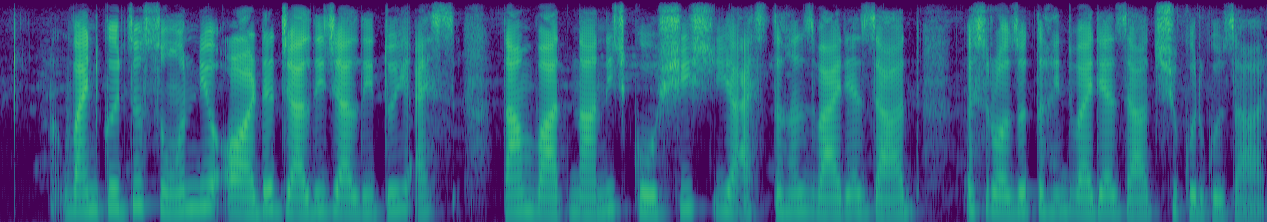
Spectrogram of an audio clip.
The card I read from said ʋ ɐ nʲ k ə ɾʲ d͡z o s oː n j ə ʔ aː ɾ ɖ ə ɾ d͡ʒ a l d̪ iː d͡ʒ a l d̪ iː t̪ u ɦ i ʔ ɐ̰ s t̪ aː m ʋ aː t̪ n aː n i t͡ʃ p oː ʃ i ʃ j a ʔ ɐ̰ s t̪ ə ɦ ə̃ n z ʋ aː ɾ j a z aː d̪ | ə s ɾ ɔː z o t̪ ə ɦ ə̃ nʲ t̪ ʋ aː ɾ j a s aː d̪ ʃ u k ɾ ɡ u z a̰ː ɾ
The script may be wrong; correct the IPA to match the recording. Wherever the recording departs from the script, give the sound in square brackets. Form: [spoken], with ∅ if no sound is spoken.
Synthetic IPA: ʋ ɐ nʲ k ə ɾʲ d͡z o s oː n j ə ʔ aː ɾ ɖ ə ɾ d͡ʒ a l d̪ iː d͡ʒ a l d̪ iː t̪ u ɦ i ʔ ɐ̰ s t̪ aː m ʋ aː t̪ n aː n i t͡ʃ [k] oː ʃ i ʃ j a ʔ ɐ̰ s t̪ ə ɦ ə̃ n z ʋ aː ɾ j a z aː d̪ | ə s ɾ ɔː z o t̪ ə ɦ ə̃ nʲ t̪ ʋ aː ɾ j a [z] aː d̪ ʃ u k ɾ ɡ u z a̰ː ɾ

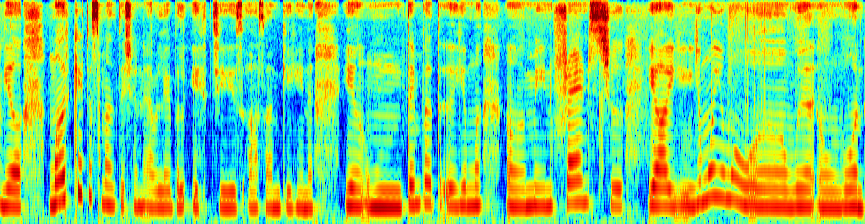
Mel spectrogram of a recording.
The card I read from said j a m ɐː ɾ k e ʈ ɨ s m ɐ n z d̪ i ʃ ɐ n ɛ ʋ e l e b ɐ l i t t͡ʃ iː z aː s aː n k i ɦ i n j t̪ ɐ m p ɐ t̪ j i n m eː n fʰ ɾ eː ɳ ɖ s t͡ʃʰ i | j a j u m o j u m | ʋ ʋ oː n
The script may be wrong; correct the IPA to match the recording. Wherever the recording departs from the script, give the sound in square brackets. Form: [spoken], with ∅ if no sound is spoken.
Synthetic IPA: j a m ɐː ɾ k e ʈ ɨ s m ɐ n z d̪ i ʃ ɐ n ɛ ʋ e l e b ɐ l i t t͡ʃ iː z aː s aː n k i ɦ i n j t̪ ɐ m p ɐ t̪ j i [m] m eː n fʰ ɾ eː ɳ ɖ s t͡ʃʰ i | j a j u m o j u m | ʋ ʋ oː n

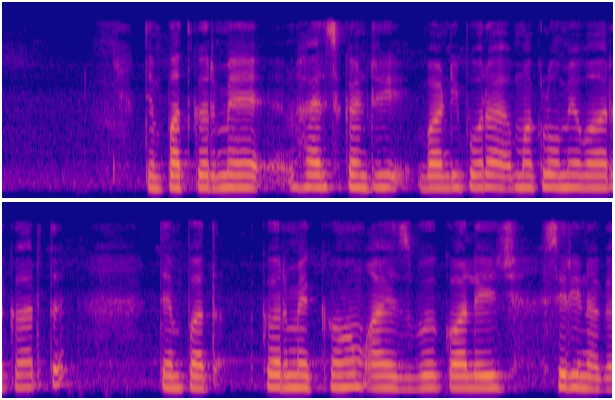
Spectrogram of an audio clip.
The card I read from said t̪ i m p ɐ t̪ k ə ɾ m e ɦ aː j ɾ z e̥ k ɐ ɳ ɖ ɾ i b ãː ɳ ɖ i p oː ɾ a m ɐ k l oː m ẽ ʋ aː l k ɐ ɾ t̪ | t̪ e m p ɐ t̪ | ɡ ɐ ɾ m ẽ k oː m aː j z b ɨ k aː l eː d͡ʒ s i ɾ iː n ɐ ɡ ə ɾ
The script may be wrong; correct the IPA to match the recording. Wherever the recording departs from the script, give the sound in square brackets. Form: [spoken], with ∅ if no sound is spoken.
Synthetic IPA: t̪ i m p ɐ t̪ k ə ɾ m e ɦ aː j ɾ [s] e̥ k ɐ ɳ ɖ ɾ i b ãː ɳ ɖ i p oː ɾ a m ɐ k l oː m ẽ ʋ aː [ɾ] k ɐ ɾ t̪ | t̪ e m p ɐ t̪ | [k] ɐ ɾ m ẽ k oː m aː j z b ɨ k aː l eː d͡ʒ s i ɾ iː n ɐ ɡ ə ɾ

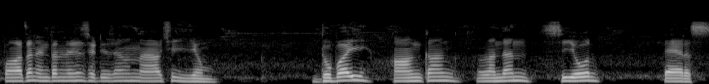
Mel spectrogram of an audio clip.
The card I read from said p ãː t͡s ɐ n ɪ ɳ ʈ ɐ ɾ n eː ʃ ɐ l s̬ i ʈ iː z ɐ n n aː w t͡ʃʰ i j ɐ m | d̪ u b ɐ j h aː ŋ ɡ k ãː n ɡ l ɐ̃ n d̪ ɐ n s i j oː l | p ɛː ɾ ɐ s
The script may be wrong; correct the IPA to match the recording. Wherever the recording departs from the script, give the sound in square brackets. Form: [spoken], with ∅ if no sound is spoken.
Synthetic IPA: p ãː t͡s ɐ n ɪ ɳ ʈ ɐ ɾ n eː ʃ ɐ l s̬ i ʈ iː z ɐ n n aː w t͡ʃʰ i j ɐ m | d̪ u b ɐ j h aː ŋ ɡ k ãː [ŋ] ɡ l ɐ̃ n d̪ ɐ n s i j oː l | p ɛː ɾ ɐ s

